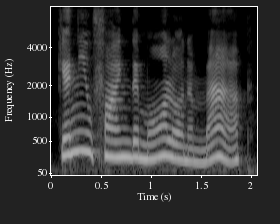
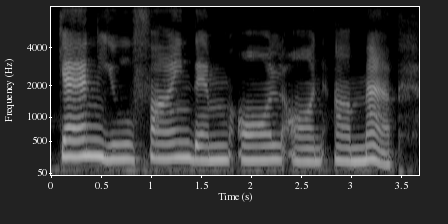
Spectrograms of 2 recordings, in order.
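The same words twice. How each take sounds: First: It is read as a question, rising at the end. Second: It is read flat, falling like a statement. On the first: The speaker calls it right. "read it like a question" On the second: The speaker calls it wrong. "not like that"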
